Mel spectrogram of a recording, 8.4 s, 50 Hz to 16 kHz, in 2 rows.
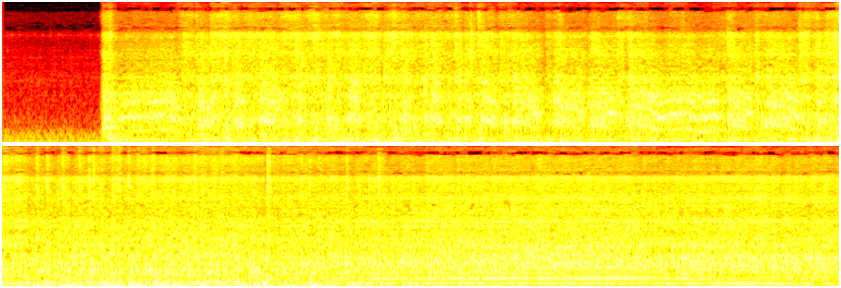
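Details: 1948 Ford F5 bus abandoned 25 years: long steady cranking churn about eight seconds, then a low rumble as the engine finally catches and runs smoky; owner suspects a weak battery. Long cranking before first start.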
